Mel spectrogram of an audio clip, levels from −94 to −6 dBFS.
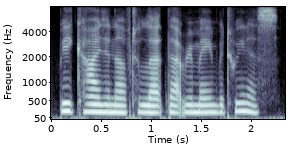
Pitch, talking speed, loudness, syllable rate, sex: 195 Hz, 230 wpm, -17 LUFS, 5.5 syllables/s, female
